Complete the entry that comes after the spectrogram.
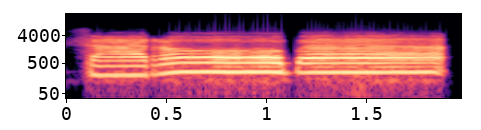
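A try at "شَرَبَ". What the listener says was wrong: Shin.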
